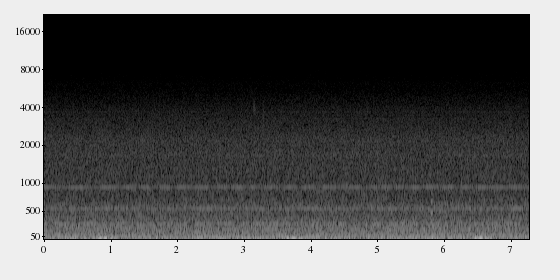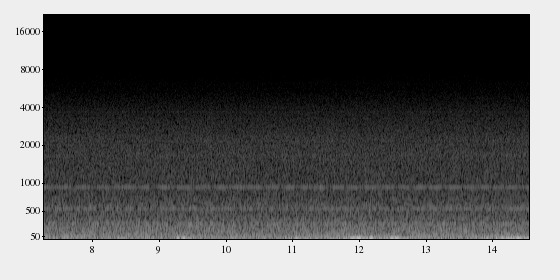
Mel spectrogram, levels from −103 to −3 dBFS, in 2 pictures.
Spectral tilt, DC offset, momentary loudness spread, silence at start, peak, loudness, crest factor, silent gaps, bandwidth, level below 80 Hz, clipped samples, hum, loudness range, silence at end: -8 dB/octave; under 0.1%; 1 LU; 0 s; -32 dBFS; -56 LUFS; 16 dB; none; 6.6 kHz; -54 dBFS; under 0.1%; none; 1 LU; 0 s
